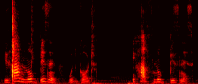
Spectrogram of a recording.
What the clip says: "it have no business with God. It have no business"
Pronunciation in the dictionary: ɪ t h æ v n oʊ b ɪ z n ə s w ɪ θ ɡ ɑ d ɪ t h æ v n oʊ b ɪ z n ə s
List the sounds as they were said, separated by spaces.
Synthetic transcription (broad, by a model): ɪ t h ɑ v n oʊ b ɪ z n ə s w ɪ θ ɡ ɑ d ɪ t h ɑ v n oʊ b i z n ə s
